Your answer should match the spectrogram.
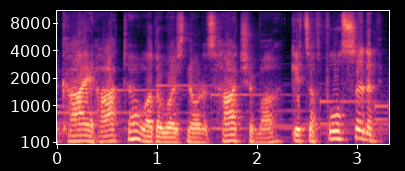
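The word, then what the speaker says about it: はち: Hato, otherwise known as Hachima, gets a full set of 8s as her post number. Now 8 is pronounced Hachi or just Ha when read in kanji shortenings, so Hachima and the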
